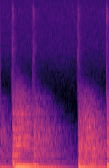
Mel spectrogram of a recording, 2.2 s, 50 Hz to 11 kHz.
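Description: Sampled timpani from a KAT GigCat 2 sound module, played from a MalletKAT electronic mallet controller: three low struck drum notes, each ringing and fading.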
